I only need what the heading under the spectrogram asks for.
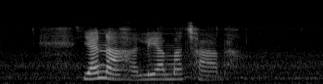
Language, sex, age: Southern Sotho, female, 21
